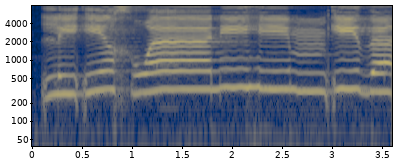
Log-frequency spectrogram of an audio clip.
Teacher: Maka cara baca mim sukunnya adalah diizharkan atau dibaca dengan jelas. Li ikhwanihim idza, dza mad tabi'i karena ada alif yang didahului baris fathah. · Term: izhar syafawi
